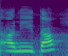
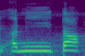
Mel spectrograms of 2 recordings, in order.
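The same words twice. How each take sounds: First: Said in the usual way. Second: Anita with नी drawn out and weighted; stress on नी. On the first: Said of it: "Anita में वजन कहाँ पे लग रहा है". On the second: Shown as a demonstration. Teacher showing students word stress, stressing नी in Anita. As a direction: lean on the long नी in the middle of Anita. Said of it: "नी में मेहनत करना पड़ रही है".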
